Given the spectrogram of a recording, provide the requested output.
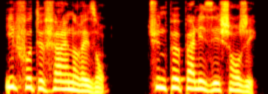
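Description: A woman reading a children's storybook aloud with gentle, expressive storytelling. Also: fairly high pitch, fairly quick, no echo, clean studio sound. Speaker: storybook reader. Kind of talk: read-aloud picture book narration.

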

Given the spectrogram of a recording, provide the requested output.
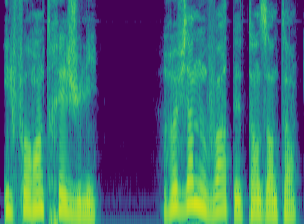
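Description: A woman voicing a wise old male graveyard cat who speaks softly and patiently in a storybook. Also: lowish voice, lively intonation, moderate pace, no room sound, studio quality. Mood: gentle. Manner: soft, patient and reassuring.

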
